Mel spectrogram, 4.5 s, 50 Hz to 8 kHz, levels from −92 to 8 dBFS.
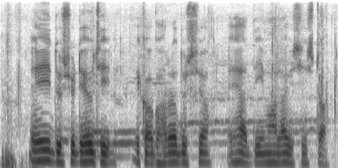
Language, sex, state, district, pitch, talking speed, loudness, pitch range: Odia, male, Odisha, Khordha, 120 Hz, 120 wpm, -17 LUFS, 110-125 Hz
